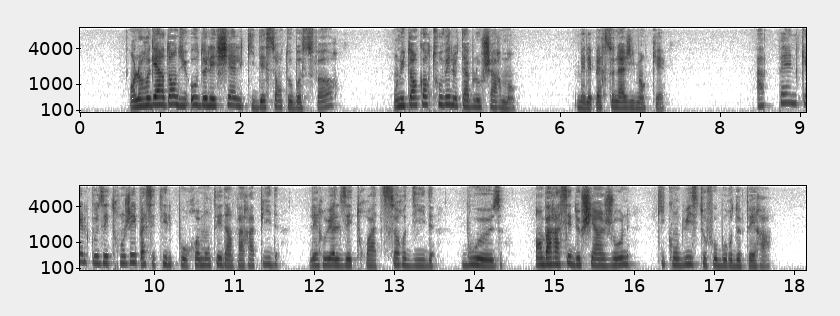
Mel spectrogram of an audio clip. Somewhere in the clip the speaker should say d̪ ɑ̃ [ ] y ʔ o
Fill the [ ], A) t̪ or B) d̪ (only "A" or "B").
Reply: B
